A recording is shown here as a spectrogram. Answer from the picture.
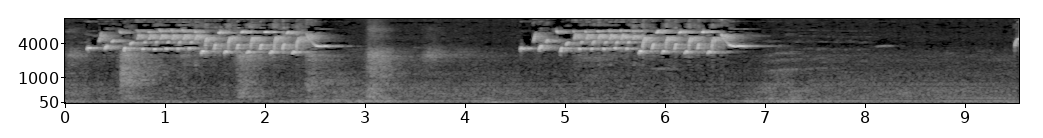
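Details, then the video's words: Singing European goldfinch of the wedani type delivers two bursts of fast, liquid, tinkling twitter, each about two and a half seconds, separated by a short pause with a faint click. "تغريد لطائر حسون ويداني"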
